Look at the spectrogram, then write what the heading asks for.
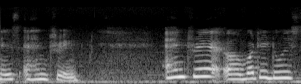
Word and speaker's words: Entrez: search and retrieval system that is called as EHENTRE. EHENTRE, its spelling is ENTREZ, but its pronunciation is EHENTRE.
